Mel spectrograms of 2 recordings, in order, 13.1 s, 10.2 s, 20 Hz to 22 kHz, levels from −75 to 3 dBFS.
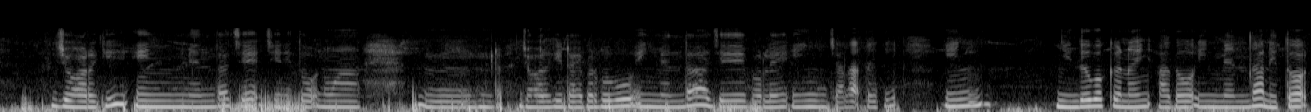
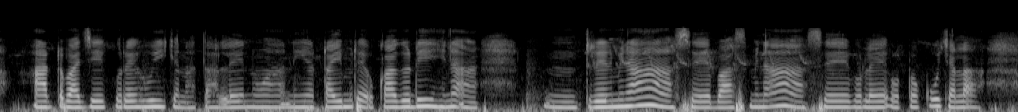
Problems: background sounds at intervals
